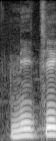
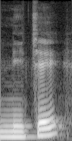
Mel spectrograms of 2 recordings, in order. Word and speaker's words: niche: नीचे का स्पेलिंग होते हैं NICHE, नीचे।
